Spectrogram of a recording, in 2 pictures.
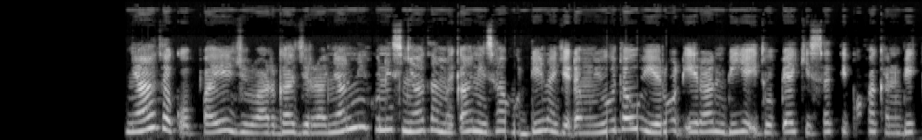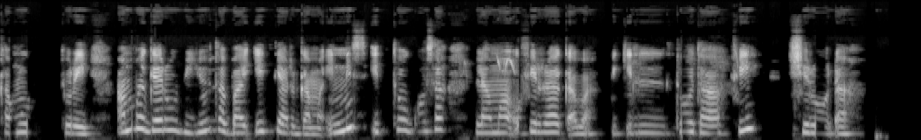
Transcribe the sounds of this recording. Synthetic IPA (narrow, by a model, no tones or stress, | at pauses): ɲaːt̪ɐkʼɔpʼːɐʔe̞ːd͡ʒɪɾʊɐɾɡaːd͡ʒɪrːɐɲaːnːɪkʊnɪsɲaːt̪ɐmɐkʼaːnɪsaːɡʊd̪ːeːnɐd͡ʒɛᶑɐmʊjo̞ːt̪ɐʔʊjɛɾo̞ːᶑeːɾaːnbɪjːɐɪt̪jo̞ːpʼːɪjaːkeːsːɐt̪ːɪkʼɔfɐkɐnbe̞ːkːɐmuː | t̪ʊɾɛʔɐmːɐɡɐɾuːbɪjːoːt̪ɐbaːjʔeːt̪ːɪɐɾɡɐmɐʔɪnːɪsɪt̪ːo̞ːɡɔsɐlɐmaːʔɔfɪrːaːkʼɐbɐb̥ɪkʼɪlt̪o̞ːt̪aːfɪ | ʃɪɾoːᶑɐ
